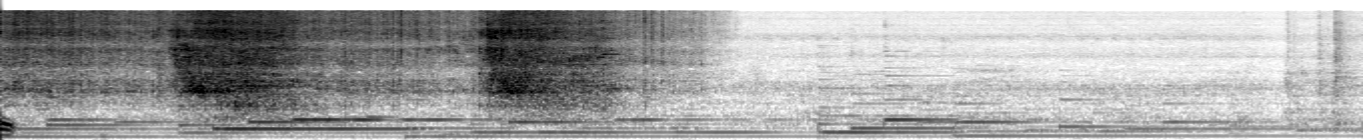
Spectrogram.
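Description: Hot oil and fried shallots poured from a small pan onto a pot of curry, sizzling in three surges that die away about halfway through. Background music with long held notes plays throughout.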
